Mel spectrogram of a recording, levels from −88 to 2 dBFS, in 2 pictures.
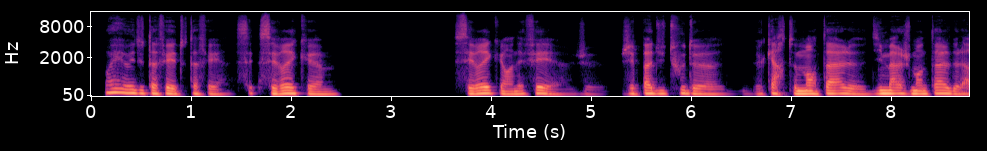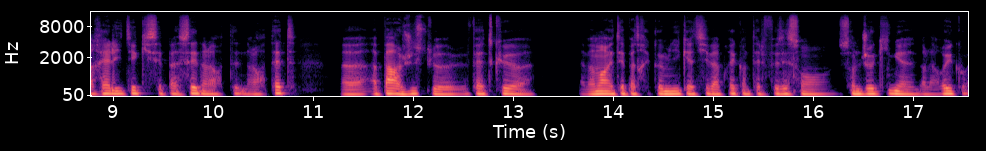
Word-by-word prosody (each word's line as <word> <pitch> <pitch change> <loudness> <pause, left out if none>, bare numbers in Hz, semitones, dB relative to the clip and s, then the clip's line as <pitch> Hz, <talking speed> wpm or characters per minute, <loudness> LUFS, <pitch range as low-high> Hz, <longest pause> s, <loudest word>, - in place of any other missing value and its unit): Oui, 170 +1 +4
oui, 150 -1 +5
tout 135 -2 +1
à - - +4
fait, 115 0 +3
tout 105 - -14
à - - +1
fait. 105 -1 -5
C'est 130 0 -13
c'est 120 - +2
vrai 130 +2 +5
que, 135 -3 -6
hem 105 -1 -2 1.2
c'est - - -1
vrai 135 +3 +6
qu'en 115 -4 -1
effet, 115 +1 +2
heu, 100 - -9
je 105 0 -18 0.3
j'ai 115 +2 -3
pas 130 +4 +4
du 120 0 0
tout 135 +3 -2
de 110 -3 -2 0.3
de 110 - -9
carte 125 +2 -3
mentale, 120 +2 +5
heu, 110 -2 -2
d'image 130 +3 +4
mentale 125 +1 +4
de 115 - -1
la 110 0 -3
réalité 125 +2 0
qui 135 0 -9
s'est - - -4
passée 115 +4 -1
dans 115 - -2
leur 110 -3 -6
tête 125 - -10
dans 105 - -11
leur 105 0 -10
tête, 140 -1 -3 0.4
heu, - - -8 0.2
à 110 - -6
part 115 +1 +3
juste, 120 +4 -3
le 100 -2 -3
le 105 - -14
fait 110 0 -4
que, 125 - -3
heu, 110 -1 -1 0.6
la 100 - -20
maman 115 +3 +3
était 115 +1 0
pas 110 - -4
très 95 - -15
communicative 115 -1 0
après 105 +3 -4
quand 110 -3 -8
elle 110 - -7
faisait 115 +4 -3
son 105 -2 -6
son 110 +2 -1
jogging, 115 +2 0
heu, 105 -1 -3
dans 105 0 -12
la 100 0 -13
rue, 120 +3 +1
quoi. 125 +2 -15
115 Hz, 235 wpm, -24 LUFS, 105-125 Hz, 1.2 s, vrai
